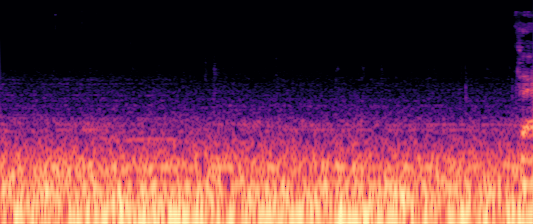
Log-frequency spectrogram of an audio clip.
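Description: Steady low road and engine noise inside the cabin of a moving car.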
